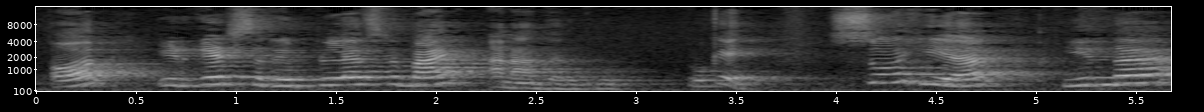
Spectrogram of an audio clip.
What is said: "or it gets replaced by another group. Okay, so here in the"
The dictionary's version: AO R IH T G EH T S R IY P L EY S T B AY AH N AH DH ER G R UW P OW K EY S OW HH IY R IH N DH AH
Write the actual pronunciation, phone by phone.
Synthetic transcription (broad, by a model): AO R IH T G EH T S R IY P L EY S T B AY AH N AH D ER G UW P OW K EY S OW HH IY R IH N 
